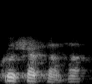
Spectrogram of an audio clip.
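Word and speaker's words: कृषकः: Kru, Krushakaha. Okay. So I have to pronounce my name as Mama Anukruta.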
